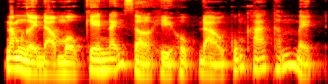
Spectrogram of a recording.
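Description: A man telling a ghost story in a steady, measured scripted narration. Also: fairly low pitch.

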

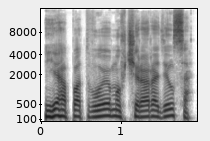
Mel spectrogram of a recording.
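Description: A reader voicing a jealous, hot-tempered man who growls and hisses his words, lower than the narration, in an audiobook. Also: little pitch movement, moderate pace, darkish tone, smooth, dry recording, clean studio sound, natural voice. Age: adult. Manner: growling, hissing through teeth. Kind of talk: audiobook acting.

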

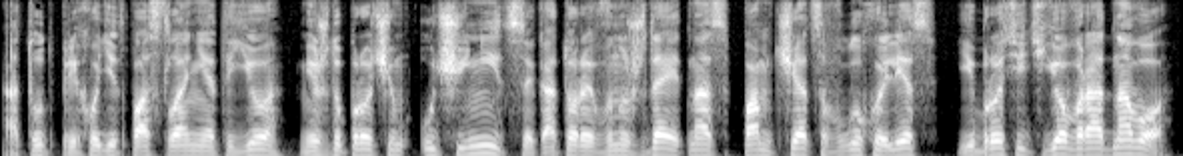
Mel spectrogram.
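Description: A man reading an audiobook and voicing a tense young sorcerer who leads his group, speaking in a gruff, clipped, irritable way. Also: fairly low pitch, fairly quick, hardly any pauses, no echo, studio quality, pitched above the performer's own voice, close to an everyday voice. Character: young male sorcerer, tense and defensive leader.

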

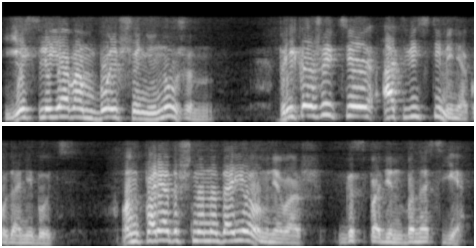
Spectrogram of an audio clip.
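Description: A man voicing a calm, dry and mocking musketeer of around thirty, heard over a tinny phone-like sound. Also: high-pitched, unhurried, voice pushed up, full character voice. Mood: calm ironic. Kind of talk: audiobook character reading.

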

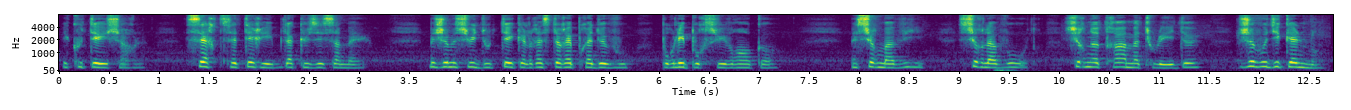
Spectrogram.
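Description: A woman reading aloud, voicing a distraught young princess who speaks low and urgently. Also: fairly even intonation, moderate pace, lightly acted. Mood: pleading. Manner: urgent, hushed.

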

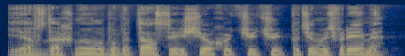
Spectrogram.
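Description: A man narrating a first-person audiobook in an even, steady storytelling voice. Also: mid-range voice, fairly quick, slightly rough, no room sound, studio quality.

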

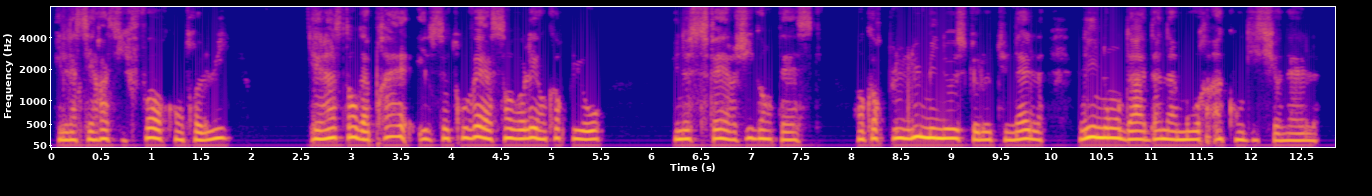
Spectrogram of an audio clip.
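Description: Man reading an audiobook, dark mellow husky voice, measured, dry close mic. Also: high-pitched, steady tone, dry recording, highs cut off. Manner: measured storytelling. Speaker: audiobook narrator. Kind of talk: scripted narration.

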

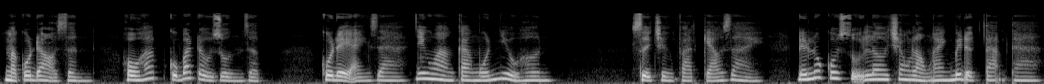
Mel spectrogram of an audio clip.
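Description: A woman narrates a romance audiobook in a steady, even manner. Her voice is mellow and warm rather than bright. The recording is dry and close to the mic. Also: mid-range voice, normal speed, no echo. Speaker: story narrator.

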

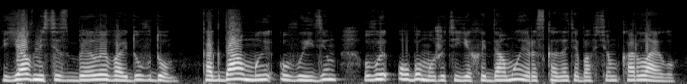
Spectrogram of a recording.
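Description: A woman's voice: medium pitch, steady tone, moderate pace, warm tone, dry recording, natural voice. A woman reading an audiobook, voicing a protective young male vampire who gives firm orders. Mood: planning.

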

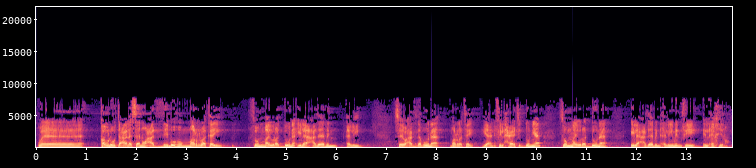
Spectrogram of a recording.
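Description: A man's voice: a little high, lo-fi sound. A man with an Egyptian accent giving a mosque lesson, asking the listeners questions and repeating his key points. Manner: asks the audience questions and repeats key phrases. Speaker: sheikh teaching hadith commentary.

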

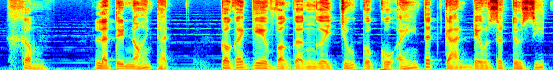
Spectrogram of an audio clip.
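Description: Man reading as a shaky guilty dad begging and confessing, lively up and down, soft music behind. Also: deep voice, a little fast. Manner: stammering, pleading. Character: guilt-ridden middle-aged father, trembling and sobbing.

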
